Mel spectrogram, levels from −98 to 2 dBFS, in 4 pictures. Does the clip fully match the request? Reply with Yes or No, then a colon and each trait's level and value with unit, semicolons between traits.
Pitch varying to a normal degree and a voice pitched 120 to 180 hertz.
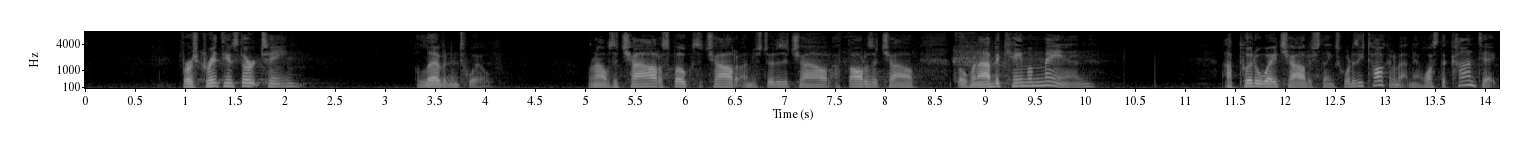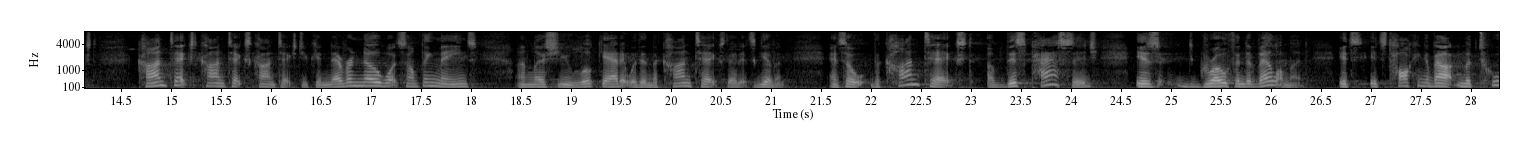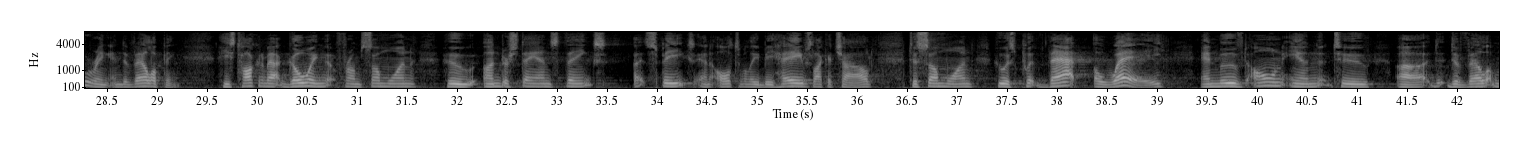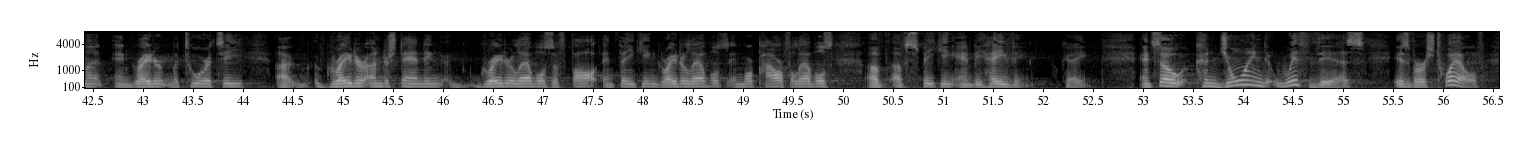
Yes: average, 3.5 semitones; medium, 140 Hz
